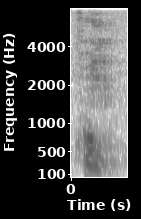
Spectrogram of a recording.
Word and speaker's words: 홍: 예를 들면 이홍열 사회자님 하면 오라는 모음은 원순 모음이에요. 그래서 입술 순자 둥글 원자 원순 입술을 둥그렇게 해서 홍 홍. 이런 식으로 해줘야 네, 되는데 홍.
